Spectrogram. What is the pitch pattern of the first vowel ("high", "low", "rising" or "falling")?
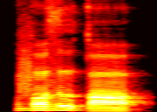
low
